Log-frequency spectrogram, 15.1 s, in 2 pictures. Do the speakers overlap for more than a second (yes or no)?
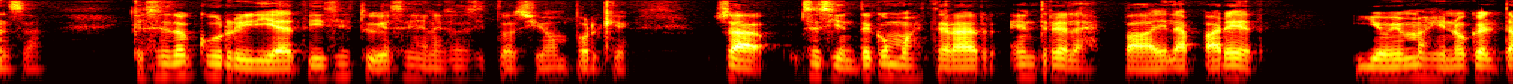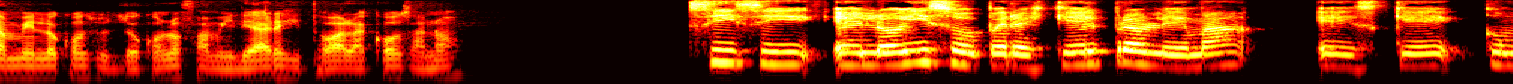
no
